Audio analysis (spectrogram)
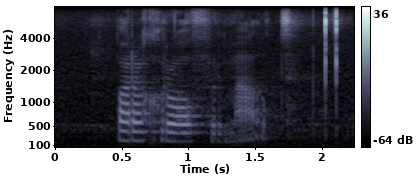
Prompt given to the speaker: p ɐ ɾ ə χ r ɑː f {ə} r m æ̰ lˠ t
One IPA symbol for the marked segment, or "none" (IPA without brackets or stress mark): ə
